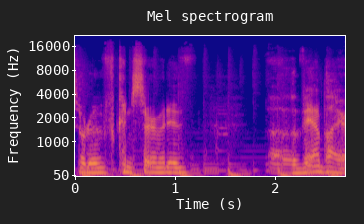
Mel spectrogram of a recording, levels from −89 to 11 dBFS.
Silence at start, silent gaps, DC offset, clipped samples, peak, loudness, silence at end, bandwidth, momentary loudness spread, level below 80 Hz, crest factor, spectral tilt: 0 s; none; under 0.1%; under 0.1%; -6 dBFS; -24 LUFS; 0 s; 18.5 kHz; 18 LU; -40 dBFS; 18 dB; -4.5 dB/octave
